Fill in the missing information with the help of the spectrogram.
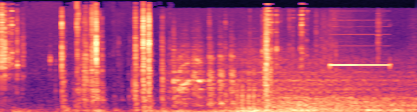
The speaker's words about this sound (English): pile into his pickup truck and drive a few miles down a dirt road to another type of wildlife corridor.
